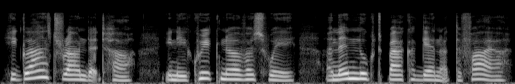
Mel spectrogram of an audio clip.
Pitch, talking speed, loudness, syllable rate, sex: 225 Hz, 210 wpm, -16 LUFS, 5.0 syllables/s, female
